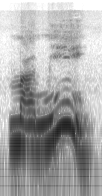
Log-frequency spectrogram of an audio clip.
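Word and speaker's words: maní: the word in Spanish is mani and you see that it has an accent on the end man like yeah that's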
